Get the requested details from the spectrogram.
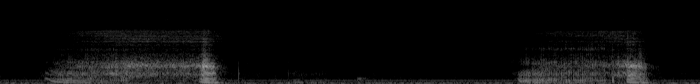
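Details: Person snoring during sleep (also sneezed while asleep): two rough, rattling inhalation snores about five seconds apart, with quiet pauses and a steady low room hum.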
